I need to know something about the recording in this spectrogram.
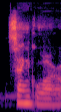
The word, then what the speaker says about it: Sanguaro: Sanguaro. How do you say that? How do you type that? S-A-N. Go ahead. Guaro. It is a combination of saguaro and San Pedro cactus. Sanguaro, okay.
